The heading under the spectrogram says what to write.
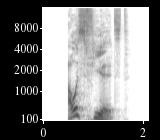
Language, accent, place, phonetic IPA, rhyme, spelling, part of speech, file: German, Germany, Berlin, [ˈaʊ̯sˌfiːlst], -aʊ̯sfiːlst, ausfielst, verb, De-ausfielst.ogg
- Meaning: second-person singular dependent preterite of ausfallen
